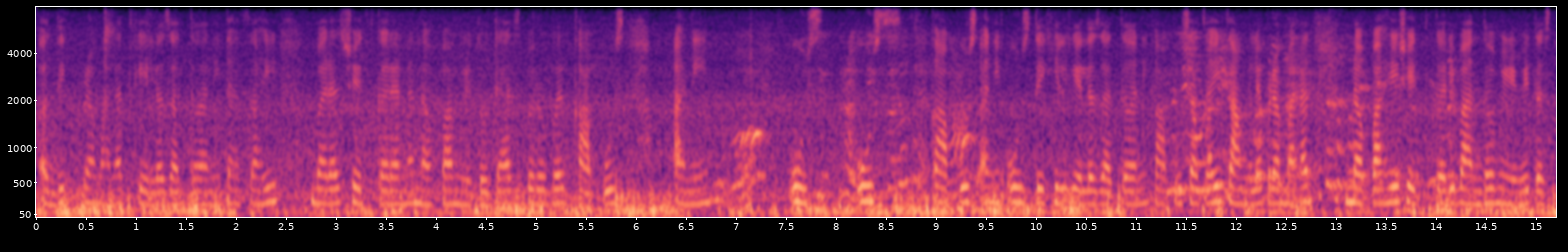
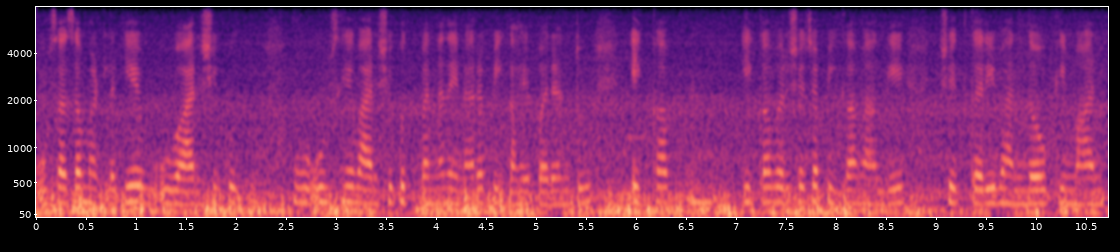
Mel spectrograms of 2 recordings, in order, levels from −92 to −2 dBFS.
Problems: constant background noise, continuous background conversations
